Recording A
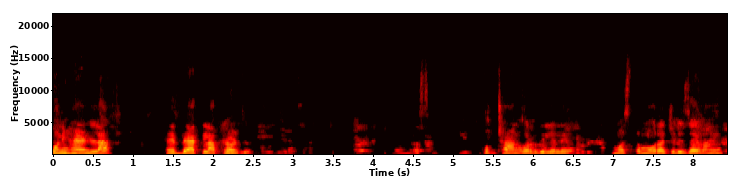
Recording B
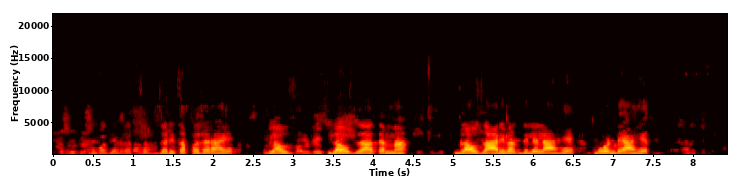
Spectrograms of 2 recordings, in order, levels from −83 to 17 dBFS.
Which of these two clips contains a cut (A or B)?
B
